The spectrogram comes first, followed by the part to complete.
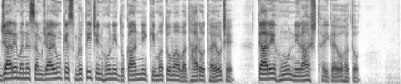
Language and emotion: Gujarati, sad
